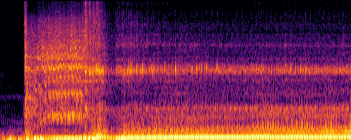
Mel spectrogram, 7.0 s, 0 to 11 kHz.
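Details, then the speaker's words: 1980 Corvette C3 V8 with Flowmaster 40 exhaust, cold start: fires, stumbles and nearly dies after a couple of seconds, then recovers to lumpy idle; owner suspects the carburetor, cause unknown. "And you heard in the exhaust clip, the way it just cuts out like that. The carburetor is not getting any better, obviously."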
